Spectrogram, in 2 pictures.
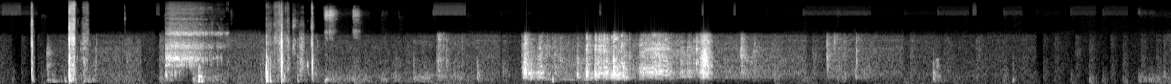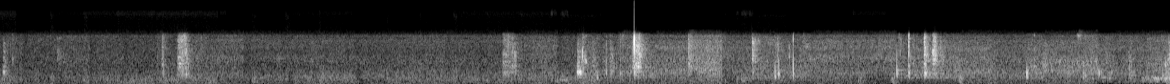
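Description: Handling noise on a video-call microphone: scattered clicks, knocks and rustles, busiest about two seconds in and again around seven to nine seconds, with a quieter spell in the middle.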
